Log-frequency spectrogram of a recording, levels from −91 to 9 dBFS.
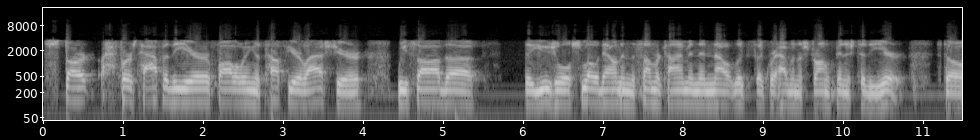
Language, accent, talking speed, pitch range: English, American, 190 wpm, 100-115 Hz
